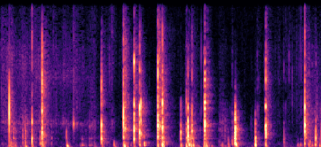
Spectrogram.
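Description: Fingertips crinkle and squeeze the top edge of a black foil-lined plastic coffee pouch. The result is a quick, uneven series of sharp, bright crackles and crinkles with very short decays, each followed by brief quiet.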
